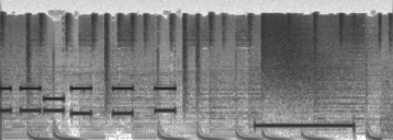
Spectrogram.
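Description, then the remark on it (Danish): A quick run of paired touch-tone beeps from a phone keypad, several short dialing tones in succession, followed by a single longer steady tone, all over a low rhythmic thumping beat. “Jeg tænker, vi bare ringer til vedkommende med det samme.”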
